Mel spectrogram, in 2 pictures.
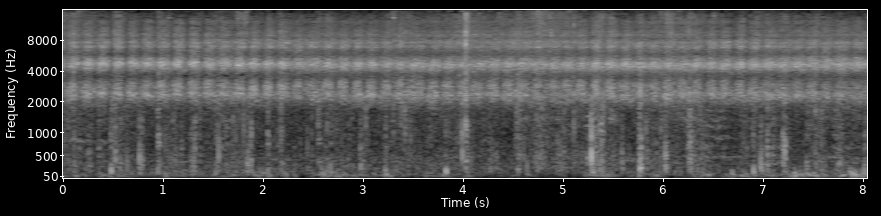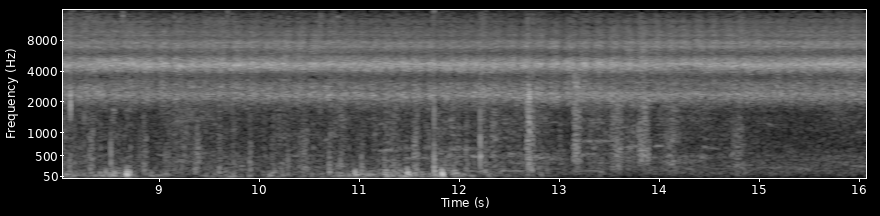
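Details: A sustained chorus of cicadas in the Gard's Gorges du Gardon, southern France, keeps up a bright, rasping, high-pitched whir without pause, with crunching steps, taps and faint distant voices beneath.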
